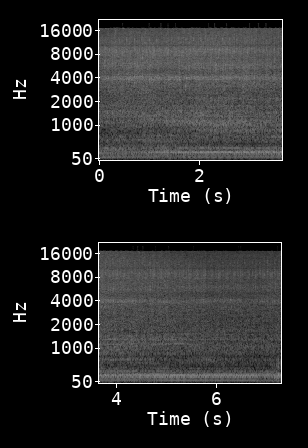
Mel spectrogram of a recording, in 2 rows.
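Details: Mitsubishi 3000GT just after oil and filter change: smooth, even low rumble at idle with steady pulse, nothing ticking or knocking; healthy idle (starter noted separately as clicking, needing replacement).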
